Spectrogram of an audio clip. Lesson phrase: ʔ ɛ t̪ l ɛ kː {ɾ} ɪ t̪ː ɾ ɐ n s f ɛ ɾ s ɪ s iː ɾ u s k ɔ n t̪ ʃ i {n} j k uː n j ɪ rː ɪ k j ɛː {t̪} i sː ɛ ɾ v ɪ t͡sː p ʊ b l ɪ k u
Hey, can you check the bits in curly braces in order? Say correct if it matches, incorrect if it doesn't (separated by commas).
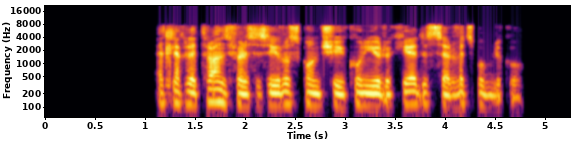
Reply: incorrect, incorrect, incorrect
